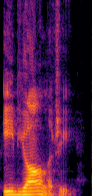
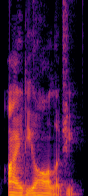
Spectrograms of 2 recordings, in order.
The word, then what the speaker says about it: ideology: 原声读的是 ideology，它也可以读成 ideology，都是可以的。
